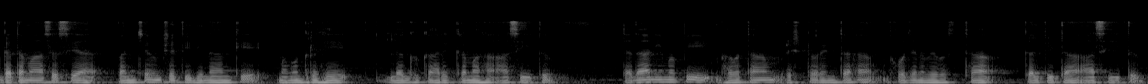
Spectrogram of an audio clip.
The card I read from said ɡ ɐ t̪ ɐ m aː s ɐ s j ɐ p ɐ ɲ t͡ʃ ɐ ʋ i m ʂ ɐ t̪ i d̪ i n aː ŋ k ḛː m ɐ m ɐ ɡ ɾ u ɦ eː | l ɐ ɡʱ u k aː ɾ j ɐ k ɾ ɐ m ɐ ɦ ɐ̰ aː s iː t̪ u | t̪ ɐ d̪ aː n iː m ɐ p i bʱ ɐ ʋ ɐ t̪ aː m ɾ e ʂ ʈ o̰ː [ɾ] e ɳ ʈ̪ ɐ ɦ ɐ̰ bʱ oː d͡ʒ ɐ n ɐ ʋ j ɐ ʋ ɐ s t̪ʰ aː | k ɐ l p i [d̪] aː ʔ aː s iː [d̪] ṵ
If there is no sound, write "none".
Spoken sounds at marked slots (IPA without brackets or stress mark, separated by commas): ɾ, t̪, t̪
